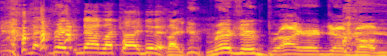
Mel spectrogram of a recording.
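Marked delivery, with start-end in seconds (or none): 2.1-3.9 slow, grunty delivery. Doing a Bane impression the others asked for: grunty Bane impression. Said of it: "do an impression".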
